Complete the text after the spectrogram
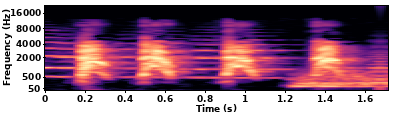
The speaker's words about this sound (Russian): Залаял щенок.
